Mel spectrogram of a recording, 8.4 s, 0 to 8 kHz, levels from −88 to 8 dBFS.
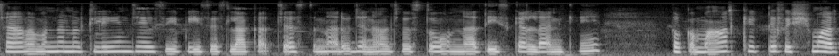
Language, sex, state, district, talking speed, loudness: Telugu, female, Andhra Pradesh, Sri Satya Sai, 120 wpm, -17 LUFS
